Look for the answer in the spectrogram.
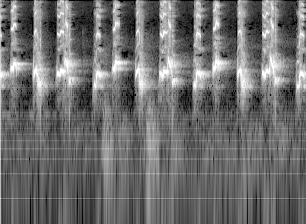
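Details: Fighting-style sooty-headed bulbul song meant as a lure for other bulbuls: a brisk run of short, sharp, slurred chirps, about four a second, loud and close with a quiet background.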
